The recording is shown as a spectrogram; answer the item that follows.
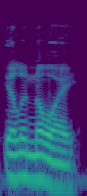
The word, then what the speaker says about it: Illinois: I will start pronouncing the state of Illinois, even though it plainly has an S on the end. I'm not the one that put the S there. I mean, who goes, the S is silent? Well, then don't put it on there. But it's Illinois from now on.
